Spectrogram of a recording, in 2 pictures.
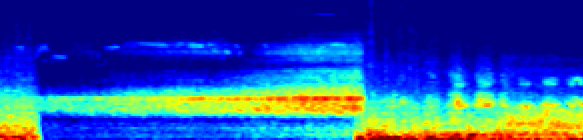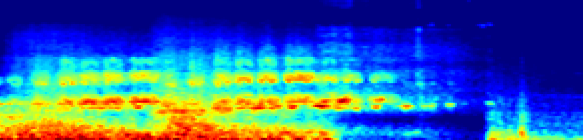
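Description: A Nissan Nismo car brakes hard at a braking point, tires skidding and squealing loudly for several seconds, with engine noise before and after the screech.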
